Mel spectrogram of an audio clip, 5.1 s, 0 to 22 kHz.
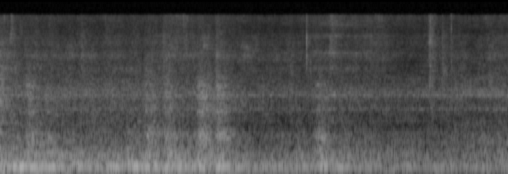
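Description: Shenzhen Metro Line 1 train running, heard from inside the carriage: a steady low rumble of wheels on the rails with a few faint knocks, growing slightly quieter toward the end.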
